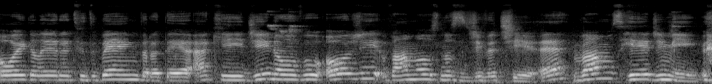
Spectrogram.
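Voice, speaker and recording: Through noticeable background noise and audible room echo, a woman speaks at a very slow pace with a fairly high pitch. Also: ordinary pitch variation, hardly any pauses. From USA. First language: English (speaking Portuguese). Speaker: vlogger. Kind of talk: casual vlog.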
